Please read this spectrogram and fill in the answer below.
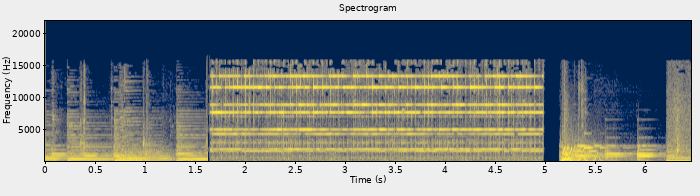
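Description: Light plucked background music, then about a second and a half in an alarm starts ringing steadily for about three seconds, signalling wake-up time, and cuts off suddenly. Near the end a sudden loud sound comes in and the music resumes.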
